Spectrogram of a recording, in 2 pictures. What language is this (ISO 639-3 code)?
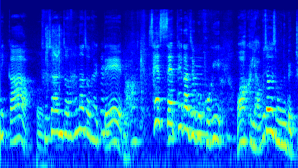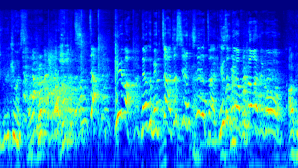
kor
